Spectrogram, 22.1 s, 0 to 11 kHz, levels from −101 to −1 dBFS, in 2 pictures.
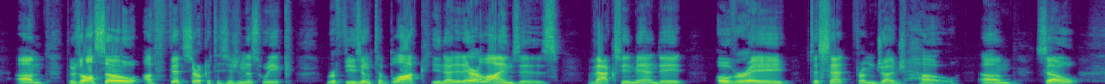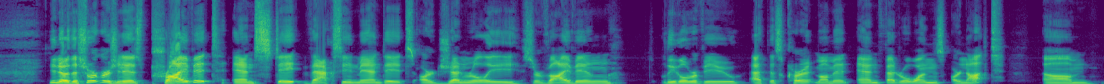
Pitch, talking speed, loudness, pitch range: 135 Hz, 135 wpm, -19 LUFS, 120-165 Hz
